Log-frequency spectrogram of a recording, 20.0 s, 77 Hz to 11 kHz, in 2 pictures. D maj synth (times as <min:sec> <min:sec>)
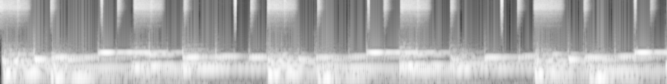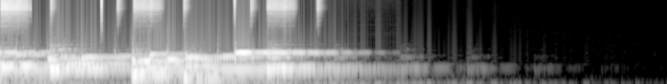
0:00.0 0:15.0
